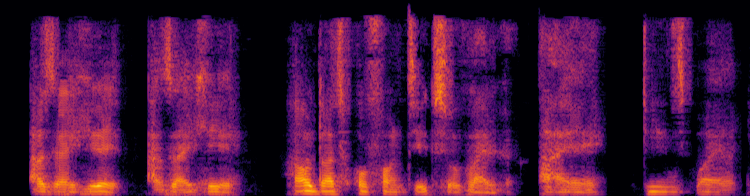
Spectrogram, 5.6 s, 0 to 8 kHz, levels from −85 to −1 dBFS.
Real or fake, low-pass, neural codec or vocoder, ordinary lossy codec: fake; 7.2 kHz; codec, 16 kHz in and 24 kHz out, 0.6 kbps, FireRedTTS-2 codec; AAC, 32 kbps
